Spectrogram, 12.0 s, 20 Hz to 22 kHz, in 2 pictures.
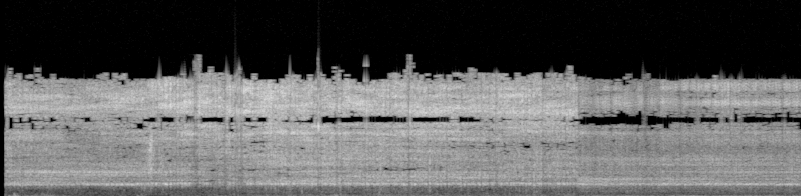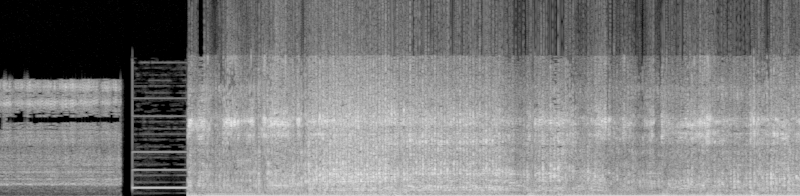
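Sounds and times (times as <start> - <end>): toy tractor motor whining: 0.0 - 7.0.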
